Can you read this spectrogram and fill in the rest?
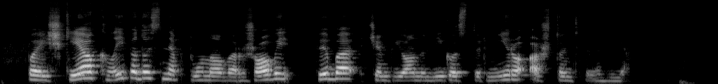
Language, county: Lithuanian, Utena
